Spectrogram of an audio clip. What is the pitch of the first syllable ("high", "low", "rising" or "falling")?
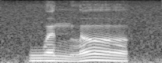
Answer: low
